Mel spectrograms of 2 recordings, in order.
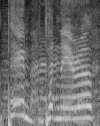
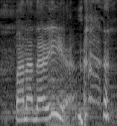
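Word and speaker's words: panadería: It's a panera. – Panaderia? – Panaderia.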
